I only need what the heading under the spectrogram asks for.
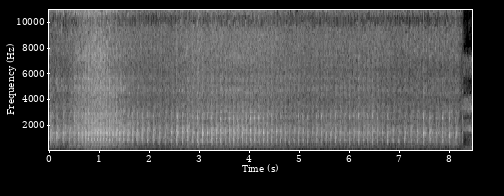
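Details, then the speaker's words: BMW E92 325i N52 petrol engine revved with AC compressor belt on: loud, rapid metallic knocking, about four per second, from the damaged AC compressor; quiet once the belt is removed. "So as you can see there, it's quite a horrific knock."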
